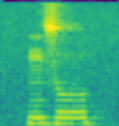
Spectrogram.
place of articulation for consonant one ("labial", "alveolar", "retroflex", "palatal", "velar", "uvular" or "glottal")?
alveolar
